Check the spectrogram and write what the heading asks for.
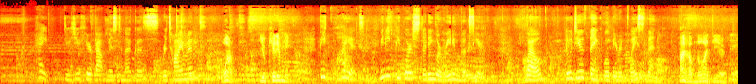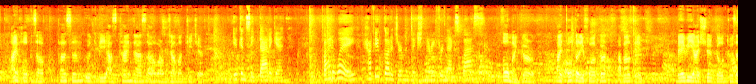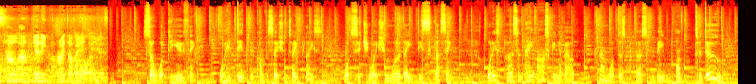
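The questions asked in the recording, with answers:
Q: Where did the conversation take place?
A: In a library

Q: What situation were they discussing?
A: Miss Tanaka (a teacher) is retiring

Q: What is person A asking about?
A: Whether B has a German dictionary for the next class

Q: And what does person B want to do?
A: Go to town and buy a German dictionary right away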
